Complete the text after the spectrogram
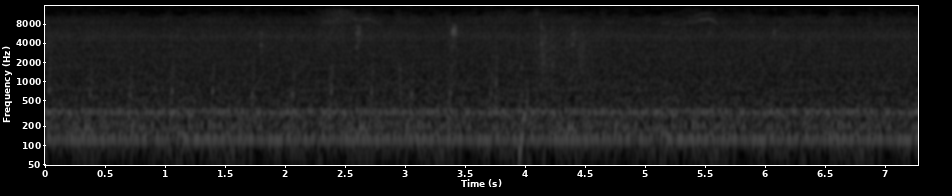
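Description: An airship's engines hum steadily.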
